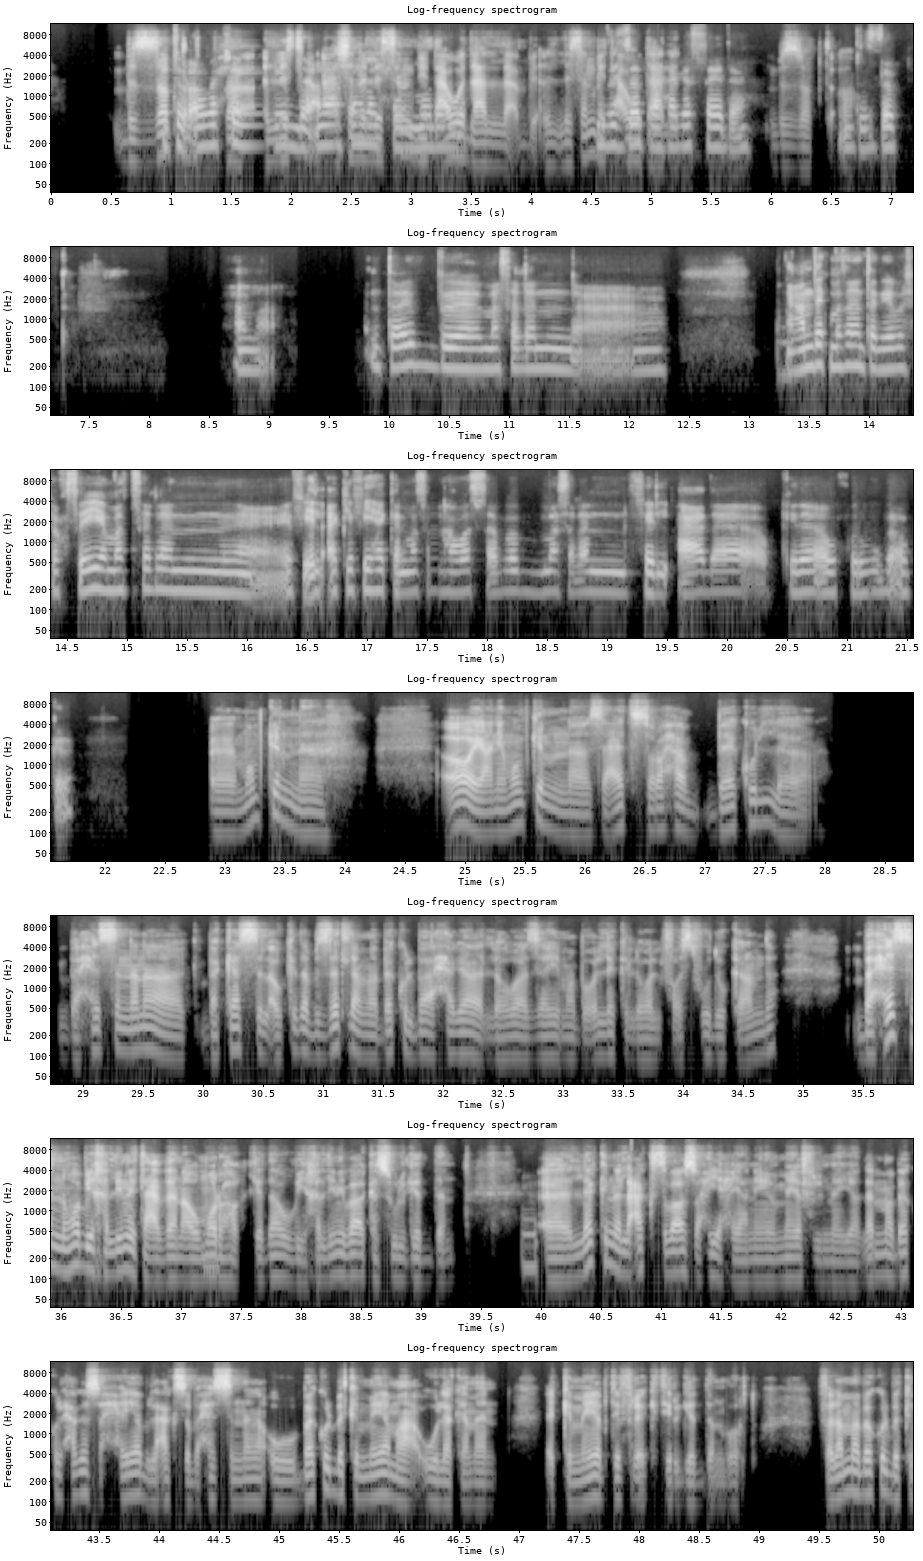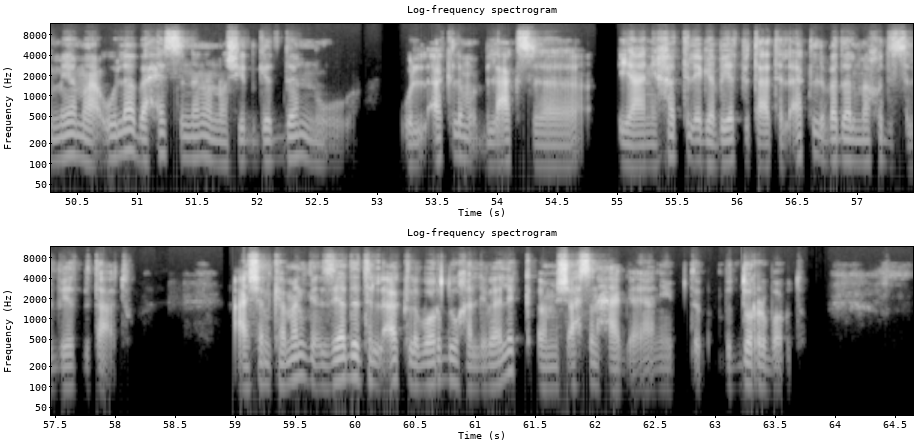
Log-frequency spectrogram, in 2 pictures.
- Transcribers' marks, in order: background speech; tapping; in English: "الfast food"; other background noise
- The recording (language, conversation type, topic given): Arabic, unstructured, هل إنت مؤمن إن الأكل ممكن يقرّب الناس من بعض؟
- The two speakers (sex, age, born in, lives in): female, 25-29, Egypt, Egypt; male, 25-29, United Arab Emirates, Egypt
